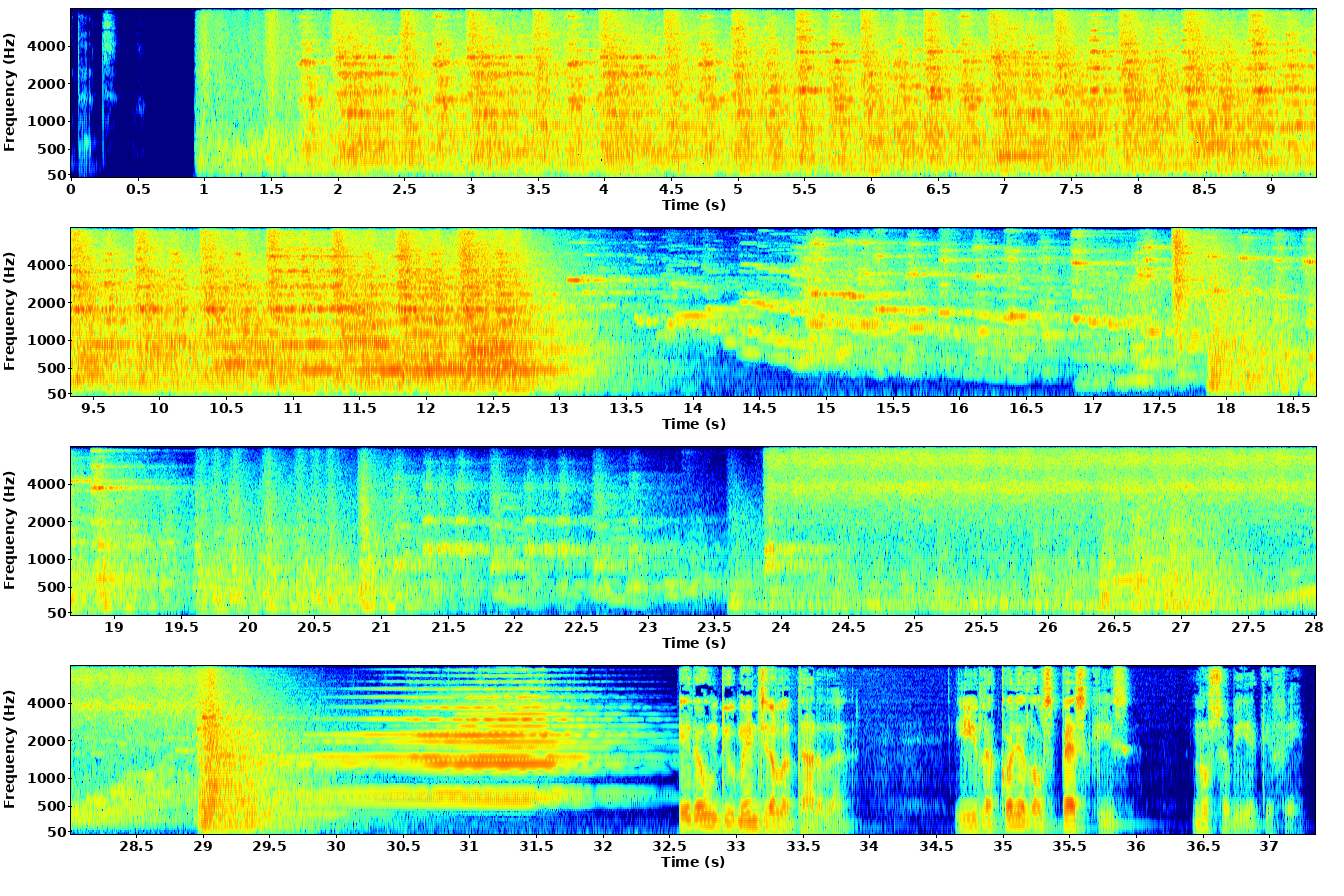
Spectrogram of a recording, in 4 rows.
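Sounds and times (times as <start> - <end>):
orchestra: 1.0 - 14.7, 17.6 - 32.7
narrator speaking: 32.6 - 34.0, 34.6 - 37.3.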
